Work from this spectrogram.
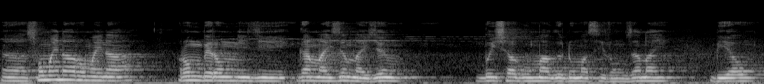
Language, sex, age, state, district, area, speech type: Bodo, male, 45-60, Assam, Chirang, rural, spontaneous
